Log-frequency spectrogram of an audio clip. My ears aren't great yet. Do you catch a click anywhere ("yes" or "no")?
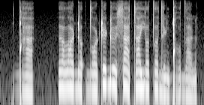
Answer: yes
